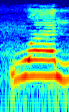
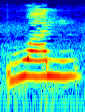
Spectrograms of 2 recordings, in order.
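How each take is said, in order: No difference in how they are said.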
